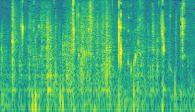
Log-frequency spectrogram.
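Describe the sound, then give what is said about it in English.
Chewing of a dry, fibrous snack, shredded dried squid: repeated moist crunches and sticky bites in an uneven rhythm, with no talking. “I'm getting these flashbacks of the Jack Link's jerky chew.”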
